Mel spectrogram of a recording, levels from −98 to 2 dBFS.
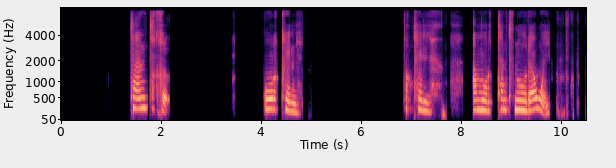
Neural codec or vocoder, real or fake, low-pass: autoencoder, 48 kHz, 32 numbers a frame, DAC-VAE, trained on Japanese speech; fake; 7.2 kHz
